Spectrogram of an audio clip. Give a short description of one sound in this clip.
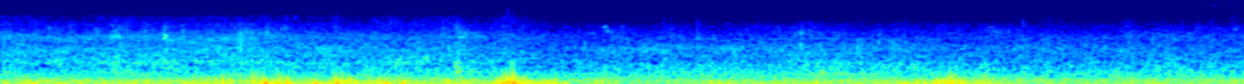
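Wind rumbles and buffets outdoors over open water.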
